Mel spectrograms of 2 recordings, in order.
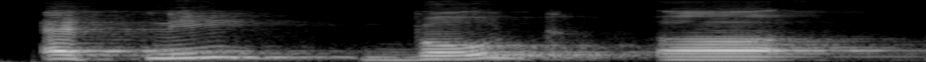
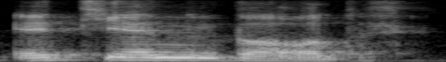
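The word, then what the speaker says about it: Étienne Borde: Speaker name is Etienne Borde. Is it correct pronunciation? Not really, neither the first name nor the last name. Etienne Borde. Etienne Borde.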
